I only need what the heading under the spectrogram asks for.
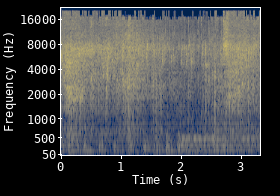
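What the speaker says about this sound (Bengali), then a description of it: "আর এবার একটু রসুন ফোড়ন দিয়ে দেবো" Garlic tempering sizzles hard in hot oil in a pan after potatoes were fried, a loud steady crackle with faint stirring scrapes and no talk.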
